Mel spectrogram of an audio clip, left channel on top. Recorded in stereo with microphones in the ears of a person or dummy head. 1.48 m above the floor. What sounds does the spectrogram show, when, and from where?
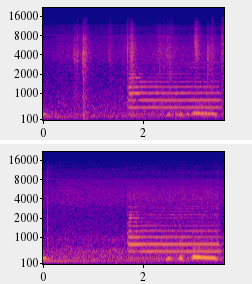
1.7 s a trumpet: 20° right (ahead or behind), 4 m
